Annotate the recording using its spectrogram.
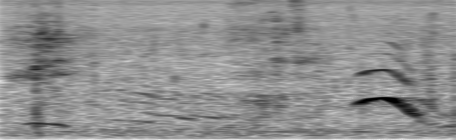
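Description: Children's voices in a swimming pool: a few short calls, with a rising-and-falling squeal near the end.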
